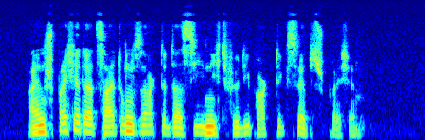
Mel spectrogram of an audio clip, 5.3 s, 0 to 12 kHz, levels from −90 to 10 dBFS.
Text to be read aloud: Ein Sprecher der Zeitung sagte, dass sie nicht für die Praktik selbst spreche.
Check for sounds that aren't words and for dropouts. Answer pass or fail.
pass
